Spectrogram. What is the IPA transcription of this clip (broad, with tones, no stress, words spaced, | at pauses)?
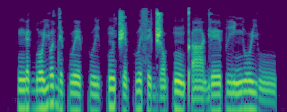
ŋɛ˦ɡ͡bo˦ jʊ˦de˨kʷeː˨ kʷiː˨kʷũ˦t͡ʃɛ˨ kʷi˦sɪ˨˦d͡ʒɔ˨˦ kʷũ˦˨kʼaː˨ɡeː˦piː˦ ɲuː˦juː˨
